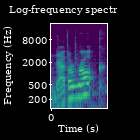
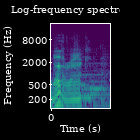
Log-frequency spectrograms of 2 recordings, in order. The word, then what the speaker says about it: Netherrack: strange to me when people would say like Netherrack instead of Nether Rock cuz that's how I pronounced it. Um it's called Netherrack.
